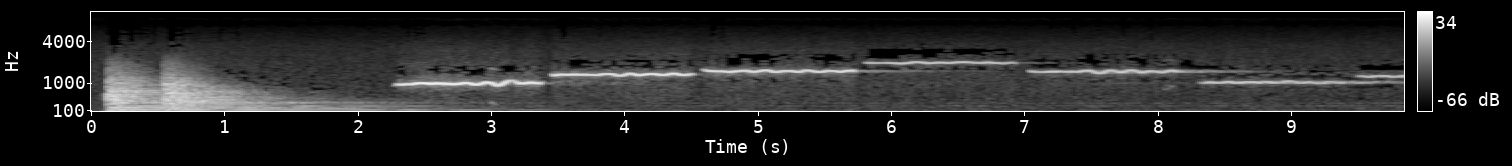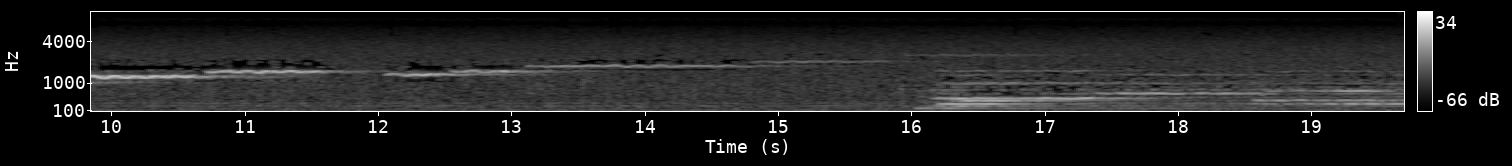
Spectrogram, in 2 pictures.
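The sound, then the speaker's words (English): A lone person whistles a slow, clear theme-tune melody for a radio program, with held notes that climb and dip, framed by a short burst of music at the start and instruments swelling in at the end. “Let that whistle be your signal for the Signal Oil program, The Whistler, each Monday at this same time.”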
